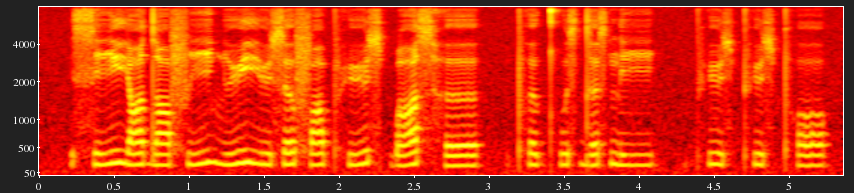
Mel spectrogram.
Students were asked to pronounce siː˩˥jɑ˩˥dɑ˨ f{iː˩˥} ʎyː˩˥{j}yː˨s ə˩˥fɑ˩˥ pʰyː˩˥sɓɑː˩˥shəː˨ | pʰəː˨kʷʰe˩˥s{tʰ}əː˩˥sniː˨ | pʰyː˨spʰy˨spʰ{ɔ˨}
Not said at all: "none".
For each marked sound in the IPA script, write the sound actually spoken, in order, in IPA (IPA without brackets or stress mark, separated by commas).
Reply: iː˩˥, j, d, ɔ˨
